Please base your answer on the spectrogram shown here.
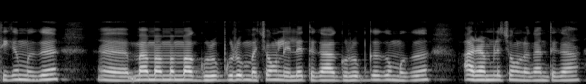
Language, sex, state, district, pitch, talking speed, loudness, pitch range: Wancho, female, Arunachal Pradesh, Longding, 205 Hz, 185 wpm, -17 LUFS, 195-210 Hz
